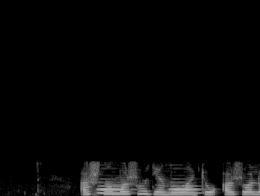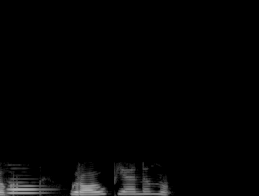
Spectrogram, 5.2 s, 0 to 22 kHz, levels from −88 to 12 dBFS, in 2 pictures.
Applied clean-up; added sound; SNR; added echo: none; Wind instrument, woodwind instrument; -2 dB; none.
